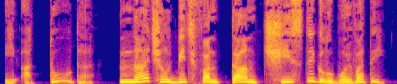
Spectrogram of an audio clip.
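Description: A woman narrating a children's storybook as an audiobook, with expressive storytelling. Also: mid-range voice, slow, no echo, studio quality. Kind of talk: scripted narration.

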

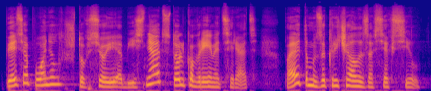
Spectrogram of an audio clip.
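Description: A woman narrating a children's storybook in an expressive, animated way. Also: on the high side, normal speed. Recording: long echoing reverb.

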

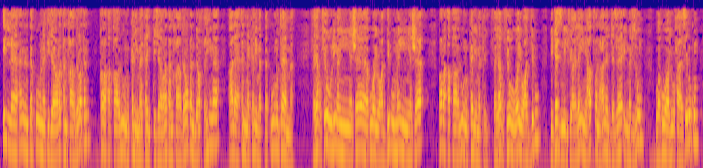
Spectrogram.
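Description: Brisk man, husky voice, formal scripted explanation, lo-fi old radio recording. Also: on the high side. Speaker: radio announcer. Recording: dull lo-fi archival radio recording.

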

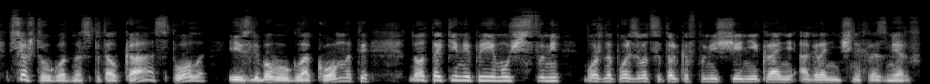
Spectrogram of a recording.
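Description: A man's voice: mid-range voice, very animated, fairly quick, no room sound, pitched above the performer's own voice. A man voicing an earnest, naive young playwright who explains things politely with a touch of irony. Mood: explaining.

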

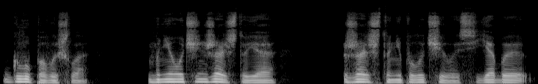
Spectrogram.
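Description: A man voicing a gentle, awkward young man who speaks softly and haltingly. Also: on the low side, no room sound, studio quality. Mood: timid. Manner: soft, hesitant, halting.

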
